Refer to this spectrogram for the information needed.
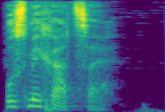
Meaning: to grin, to smile, to smirk
- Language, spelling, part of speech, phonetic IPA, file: Russian, усмехаться, verb, [ʊsmʲɪˈxat͡sːə], Ru-усмехаться.ogg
